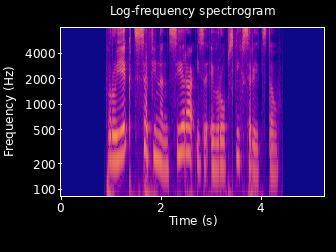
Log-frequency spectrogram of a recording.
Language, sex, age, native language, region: Slovenian, female, 50-59, Slovenian, Zasavska region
